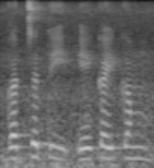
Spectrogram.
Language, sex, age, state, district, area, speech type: Sanskrit, female, 45-60, Tamil Nadu, Chennai, urban, spontaneous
